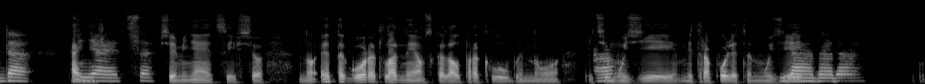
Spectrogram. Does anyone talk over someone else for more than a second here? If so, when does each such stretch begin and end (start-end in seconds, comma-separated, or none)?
none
